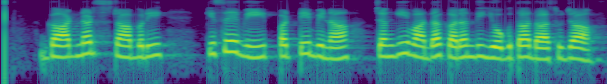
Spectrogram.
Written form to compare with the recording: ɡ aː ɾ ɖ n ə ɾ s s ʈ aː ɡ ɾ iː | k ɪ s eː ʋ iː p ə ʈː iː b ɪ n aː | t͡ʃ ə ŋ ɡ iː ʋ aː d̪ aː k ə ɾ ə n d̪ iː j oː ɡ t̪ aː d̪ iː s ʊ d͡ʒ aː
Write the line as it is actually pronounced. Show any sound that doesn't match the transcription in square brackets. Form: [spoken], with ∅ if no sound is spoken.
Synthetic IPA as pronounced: ɡ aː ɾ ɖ n ə ɾ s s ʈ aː [b] ɾ iː | k ɪ s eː ʋ iː p ə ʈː iː b ɪ n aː | t͡ʃ ə ŋ ɡ iː ʋ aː d̪ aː k ə ɾ ə n d̪ iː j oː ɡ t̪ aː d̪ [aː] s ʊ d͡ʒ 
